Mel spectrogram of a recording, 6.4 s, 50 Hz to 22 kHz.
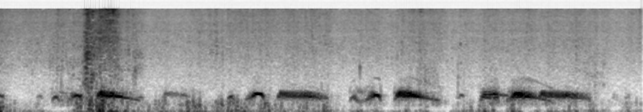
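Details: Spotted dove serving as a trapping decoy on the ground during the COVID-19 season. A run of soft, level coos follows a sharp burst of noise, with low rustling and knocks underneath.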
